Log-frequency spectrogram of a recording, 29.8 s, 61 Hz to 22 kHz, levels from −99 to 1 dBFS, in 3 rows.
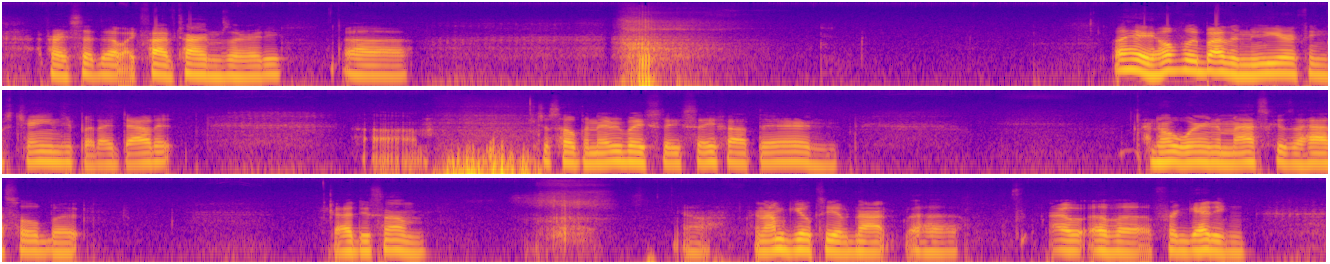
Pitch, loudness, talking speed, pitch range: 140 Hz, -18 LUFS, 105 wpm, 130-145 Hz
